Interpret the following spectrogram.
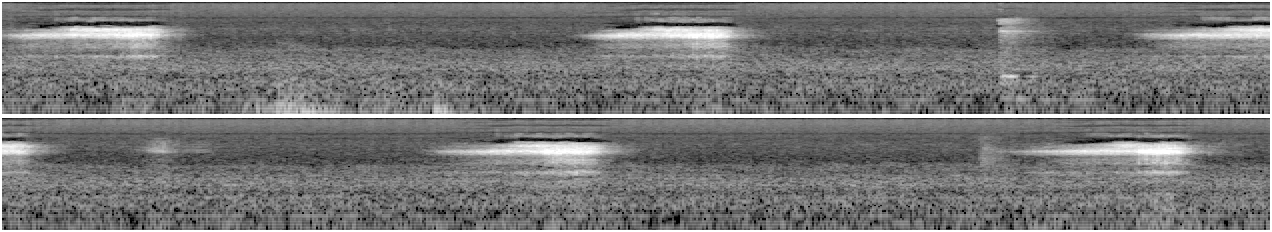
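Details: Golden retriever asleep, giving five breathy whistled snores spaced roughly two and a half seconds apart, with a soft low thump and rustle near the start and faint clicks between breaths.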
